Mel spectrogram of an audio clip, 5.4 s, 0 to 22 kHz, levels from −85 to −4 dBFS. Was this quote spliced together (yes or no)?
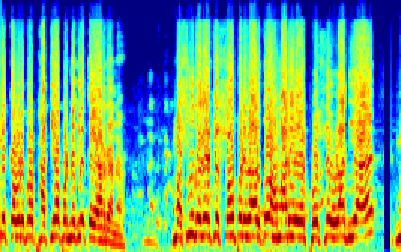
no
